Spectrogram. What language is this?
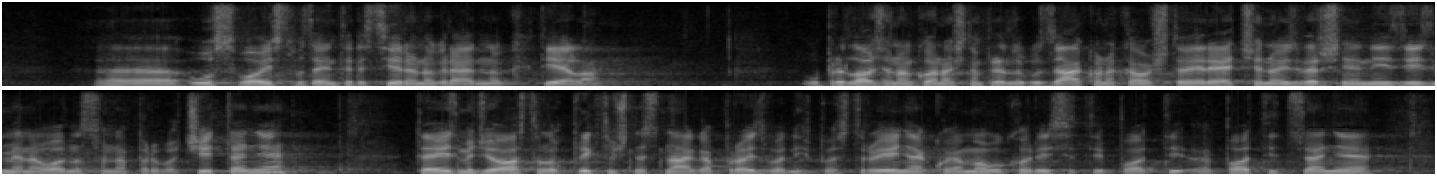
Croatian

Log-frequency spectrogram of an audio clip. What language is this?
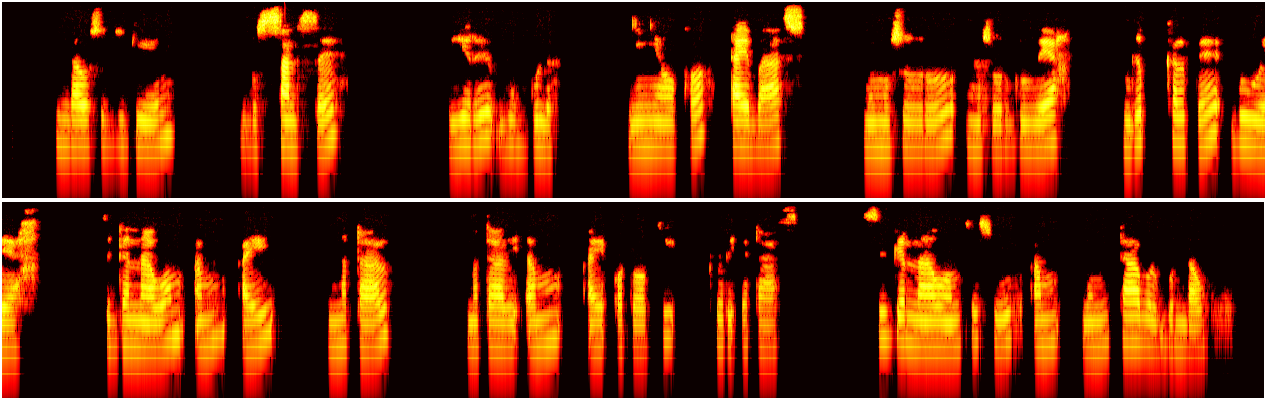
Wolof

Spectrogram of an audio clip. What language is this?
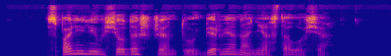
Belarusian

